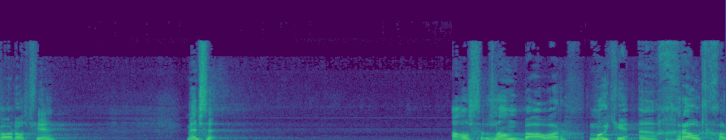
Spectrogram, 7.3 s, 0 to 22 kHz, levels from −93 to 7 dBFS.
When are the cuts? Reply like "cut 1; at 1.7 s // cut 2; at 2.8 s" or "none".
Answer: cut 1; at 5.8 s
